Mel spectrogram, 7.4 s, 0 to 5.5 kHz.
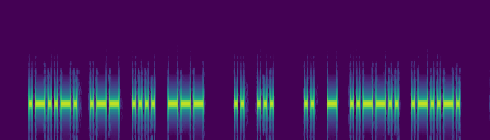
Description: Morse code, heard as a keyed tone, about 25 wpm, spaced as for 22 wpm, 700 Hz. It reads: "WHO IS IT?"
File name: Pinocchio / Pinocchio ch6 18 25 ik1hge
